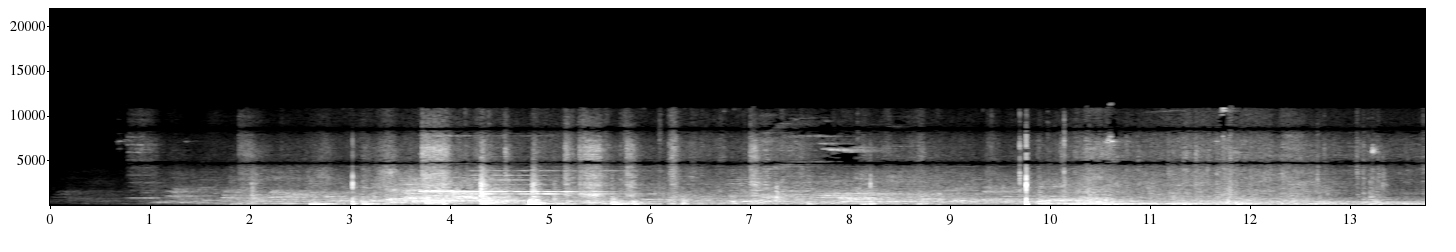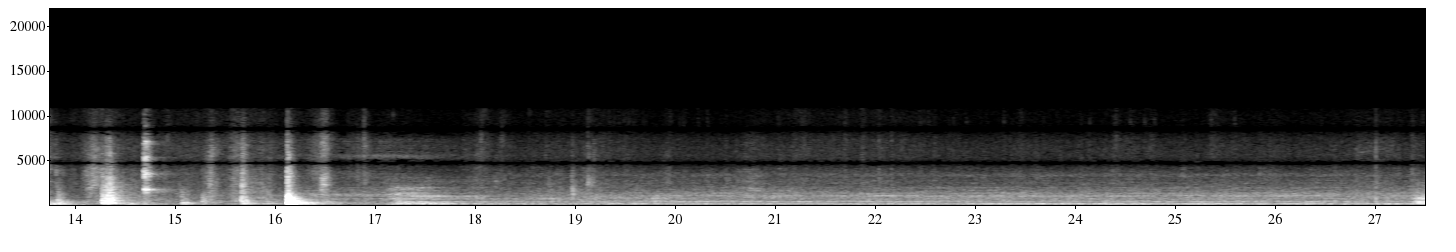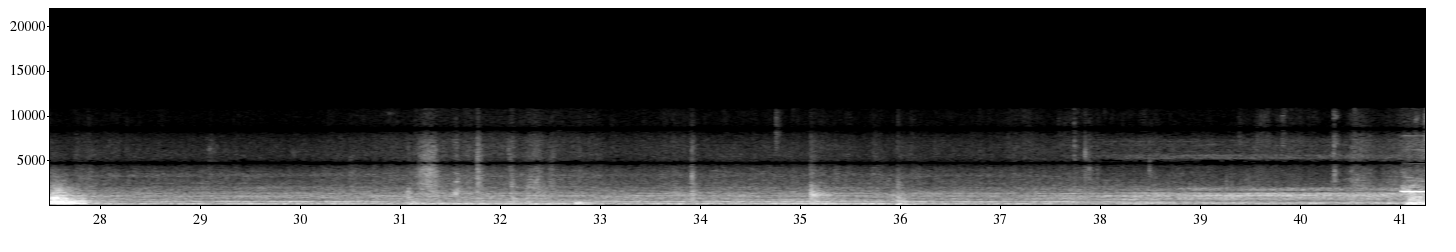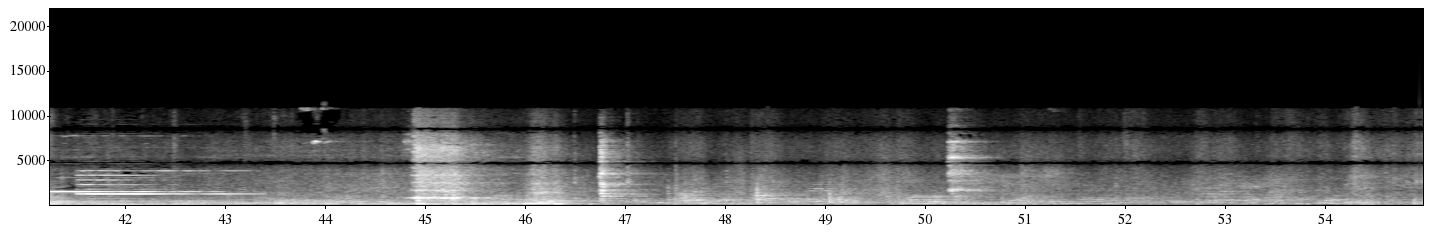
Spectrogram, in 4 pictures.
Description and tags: sounds of the entry into elevator and while it is moving
elevator, entering, inside, into, lift, sounds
